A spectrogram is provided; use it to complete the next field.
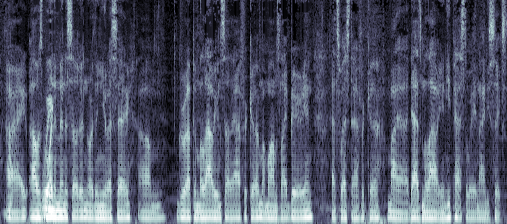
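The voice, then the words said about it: American accent. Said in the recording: “An American accent with French background”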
